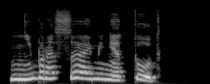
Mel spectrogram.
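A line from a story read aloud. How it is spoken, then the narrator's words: Thin squeak, near tears. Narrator (Russian): тоненько пропищала девушка на грани плача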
